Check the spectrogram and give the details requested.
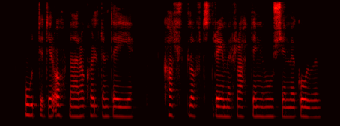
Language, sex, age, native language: Icelandic, female, 30-39, Icelandic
